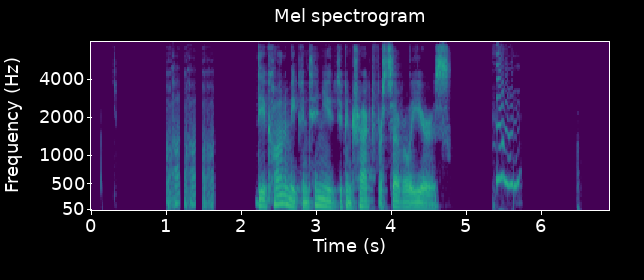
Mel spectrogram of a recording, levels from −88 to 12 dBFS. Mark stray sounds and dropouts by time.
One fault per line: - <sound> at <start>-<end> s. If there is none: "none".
- laugh at 1.0-1.7 s
- laugh at 5.4-5.8 s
